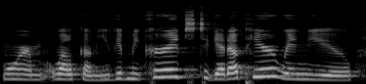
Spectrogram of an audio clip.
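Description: A middle-aged woman pastor with a soft-spoken voice, chatty and self-deprecating, preaching to young adults on a large church stage into a handheld mic. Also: fairly high pitch, animated, unhurried.

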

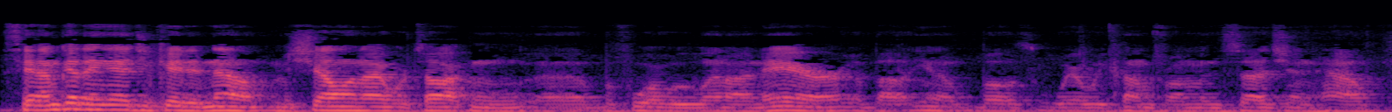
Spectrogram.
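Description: A man's voice: mid-range voice, flat delivery, brisk, fairly bright tone. A man hosting a boxing podcast, asking rambling, joking questions in a casual interview. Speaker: podcast host, boxing journalist. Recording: roomy studio with faint hum.

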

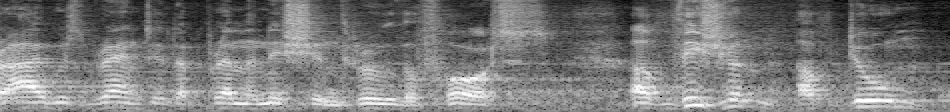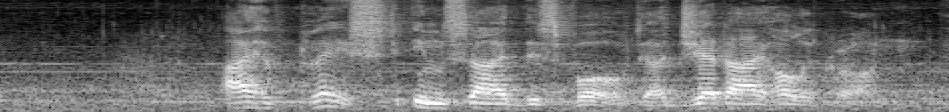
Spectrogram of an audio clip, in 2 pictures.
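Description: An actor playing a wise, solemn old Jedi master in a game's recorded message, speaking in a stately, deliberate way. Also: male voice, mid-range voice, noisy background, close to an everyday voice. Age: older. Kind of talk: game cutscene acting, solemn monologue. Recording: echoing chamber, clear background ambience.

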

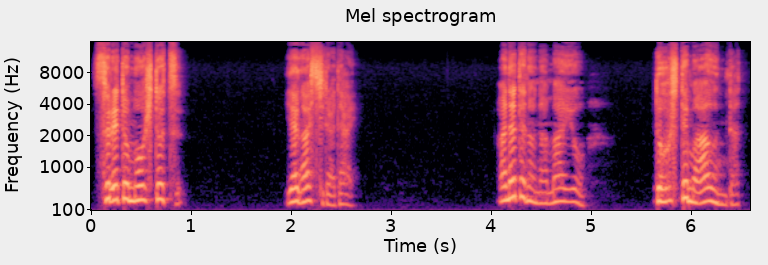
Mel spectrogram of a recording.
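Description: High-pitched, brazen teenage girl. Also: normal speed, a bit bright. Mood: pert, questioning. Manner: pert, blunt, streetwise. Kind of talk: dramatized audiobook acting.

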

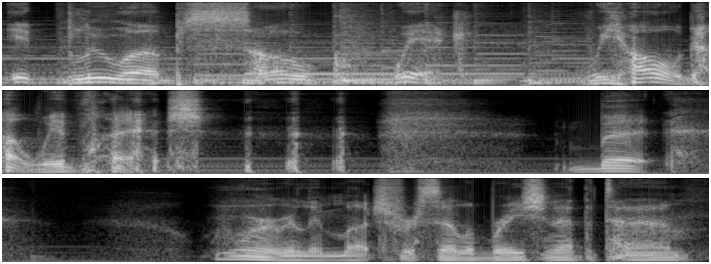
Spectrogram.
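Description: A weary old-bandmate type, reflecting plainly with grief in an audio drama. His voice is very low and slow, with music playing clearly behind him. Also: heavily acted. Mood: wistful, somber. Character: weary, grieving male musician looking back. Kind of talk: documentary testimony acting.

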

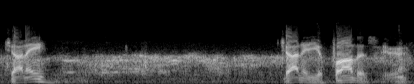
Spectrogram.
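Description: A man's voice: low voice, lively intonation, takes it slowly, exaggerated voice. An actor playing a firm, world-weary police officer who narrates his case in an old-time radio drama, plain-spoken and slangy. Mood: urging. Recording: muffled, noisy old radio recording.

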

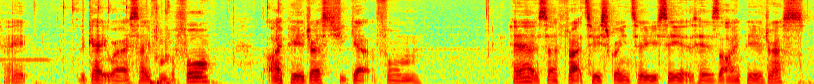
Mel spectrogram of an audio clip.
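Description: A man presenting an informal software tutorial, casually thinking aloud as he goes step by step. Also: lowish voice, animated, moderate pace. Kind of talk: informal screen-recorded software walkthrough. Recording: noisy room with keyboard typing.

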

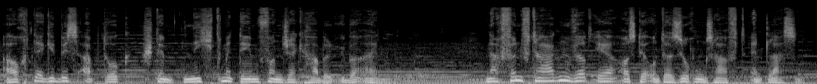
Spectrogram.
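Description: A man's voice: medium pitch, expressive, moderate pace, music in the background. A man reading scripted true-crime documentary narration.

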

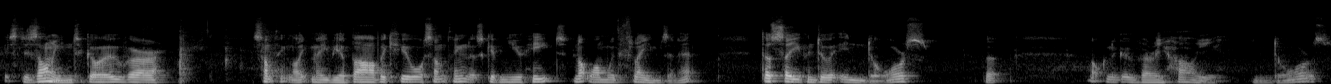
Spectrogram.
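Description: An older man talks through his latest charity shop finds in a dry, musing way, with plenty of asides. His voice sits on the low side, and a faint noise runs under the recording. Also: normal speed, a little mellow. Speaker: vlog host reviewing charity shop finds. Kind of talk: casual show-and-tell narration. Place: indoors at a table, hands on camera.

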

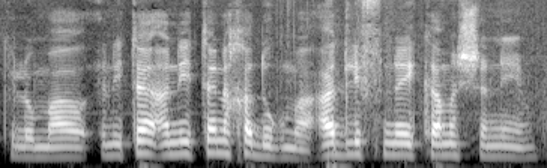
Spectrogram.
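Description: A man, explaining things in a measured interview manner. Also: a little high, steady tone, darkish tone. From Israel. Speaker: scientist, interviewee. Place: small indoor room with bookshelves.

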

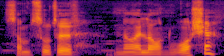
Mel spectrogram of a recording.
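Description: A man presenting a hands-on electronics tutorial, explaining step by step in a measured way over background music. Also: deep voice. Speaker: host of an electronics teardown channel.

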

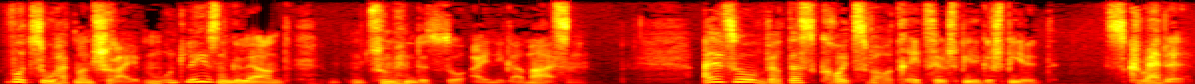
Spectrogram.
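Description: Male narrator for a kids' radio play, very animated and wry, slightly husky, dry sound. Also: on the low side, a little slow, dry recording. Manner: theatrical storytelling, wry. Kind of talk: scripted audio drama narration for children.

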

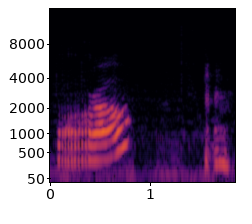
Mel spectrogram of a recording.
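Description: A woman's voice: very high voice, very animated, very slow, over loud music. A young woman from Sweden with a Swedish accent mixed with British touches, chatting casually while streaming a game and often laughing. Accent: Swedish with British, Scottish and Irish touches. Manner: giggly, often breaks into laughter. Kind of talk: casual live-stream chat while gaming, reading chat aloud.

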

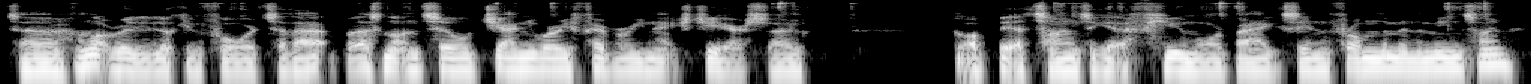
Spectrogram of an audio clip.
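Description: A man's voice: low-pitched, steady tone, moderate pace, darkish tone, husky, dry recording. A man with a head cold, sniffing as he chats casually while sorting through coins for his channel. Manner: chatty, understated, self-deprecating. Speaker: coin-hunting channel host.

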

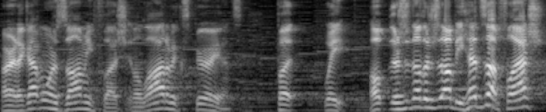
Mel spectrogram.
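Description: A man plays an eager young superhero in a game roleplay. His voice is bright and a little high, with music underneath. He chats excitably, like a friendly buddy on an adventure. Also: brisk. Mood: excited. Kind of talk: improvised Minecraft roleplay, casual chatter.

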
